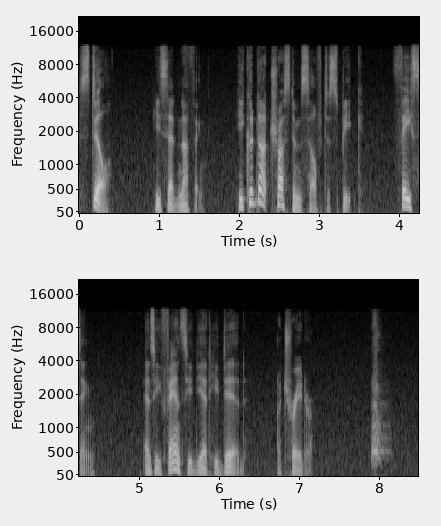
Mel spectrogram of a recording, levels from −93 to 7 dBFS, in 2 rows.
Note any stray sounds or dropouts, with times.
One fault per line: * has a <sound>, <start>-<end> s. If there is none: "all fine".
* has a bark, 7.9-8.2 s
